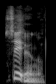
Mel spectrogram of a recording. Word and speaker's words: Xenofon: De grekiska historieskrivarna Herodotos och eh, Xenofon, uttalar man det så? Xenofon. – Xenofon. Xenofon. – KS.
